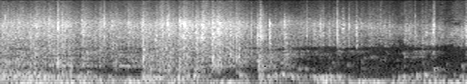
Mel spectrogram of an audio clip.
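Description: Pigeons kept by an ustad, including golden pigeons, coo in a loft, soft repeated calls over a steady low background rumble with no talk.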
